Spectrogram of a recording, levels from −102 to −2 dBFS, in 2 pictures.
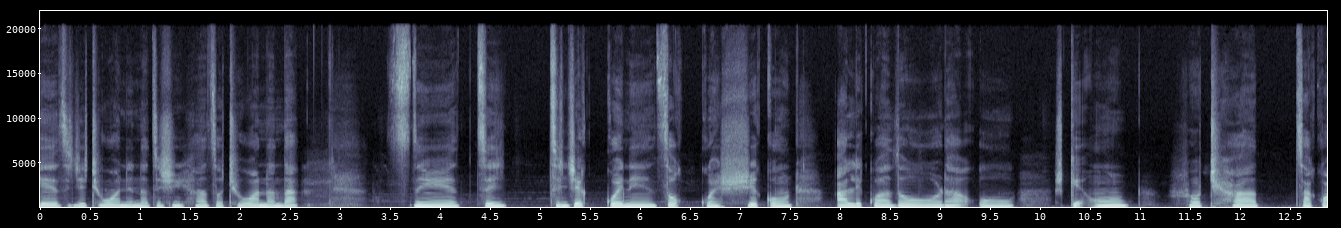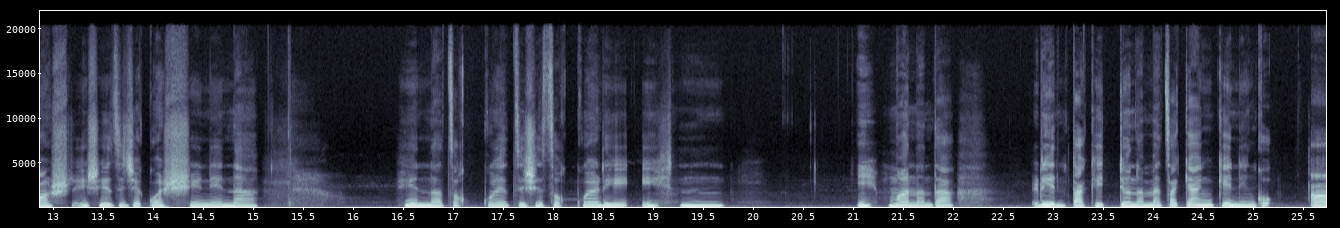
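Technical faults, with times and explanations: No technical faults found.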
